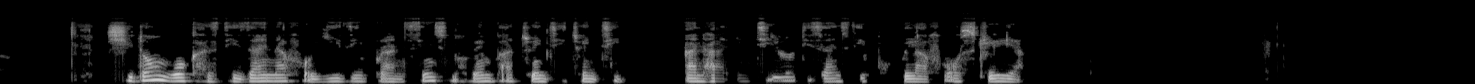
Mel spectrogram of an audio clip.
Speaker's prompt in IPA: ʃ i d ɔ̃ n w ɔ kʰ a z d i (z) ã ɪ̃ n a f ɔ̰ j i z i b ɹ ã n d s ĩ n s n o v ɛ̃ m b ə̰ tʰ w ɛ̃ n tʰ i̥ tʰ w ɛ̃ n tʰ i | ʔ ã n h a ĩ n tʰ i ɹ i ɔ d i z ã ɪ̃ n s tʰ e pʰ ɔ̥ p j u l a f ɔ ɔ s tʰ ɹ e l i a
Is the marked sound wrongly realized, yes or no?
no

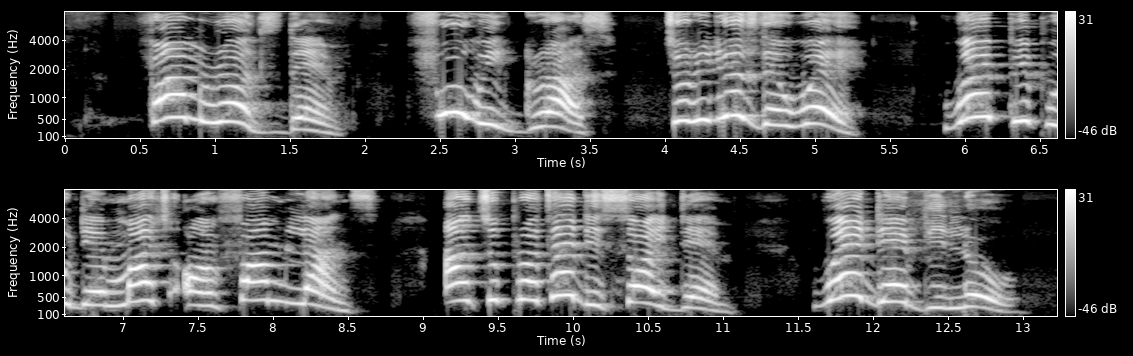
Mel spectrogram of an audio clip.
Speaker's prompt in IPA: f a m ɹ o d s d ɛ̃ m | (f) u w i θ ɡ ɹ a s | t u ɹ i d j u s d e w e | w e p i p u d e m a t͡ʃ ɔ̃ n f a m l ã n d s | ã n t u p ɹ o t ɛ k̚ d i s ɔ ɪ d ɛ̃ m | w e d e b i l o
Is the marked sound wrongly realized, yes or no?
no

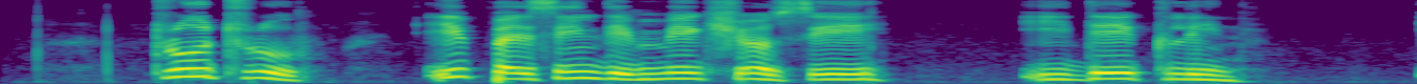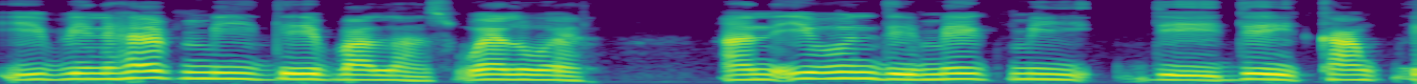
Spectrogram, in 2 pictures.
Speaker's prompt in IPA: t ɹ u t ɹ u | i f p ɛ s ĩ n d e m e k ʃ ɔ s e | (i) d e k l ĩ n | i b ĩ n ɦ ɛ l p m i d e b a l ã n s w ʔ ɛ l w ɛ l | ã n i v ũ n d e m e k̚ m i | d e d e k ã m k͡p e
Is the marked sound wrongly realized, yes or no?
no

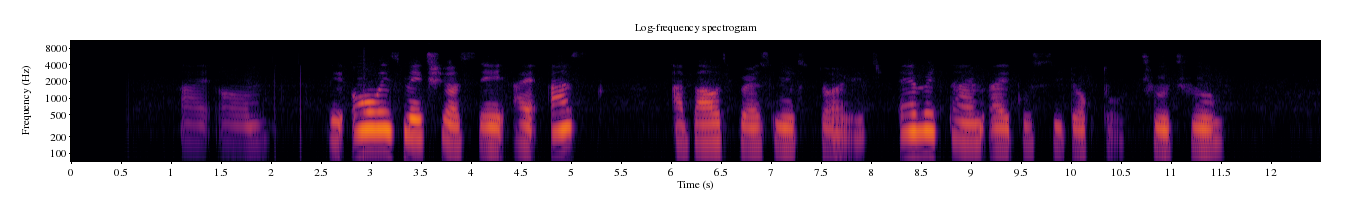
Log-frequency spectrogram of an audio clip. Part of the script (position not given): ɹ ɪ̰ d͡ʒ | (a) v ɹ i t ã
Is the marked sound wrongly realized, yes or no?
yes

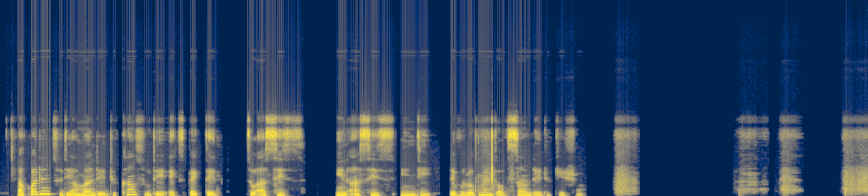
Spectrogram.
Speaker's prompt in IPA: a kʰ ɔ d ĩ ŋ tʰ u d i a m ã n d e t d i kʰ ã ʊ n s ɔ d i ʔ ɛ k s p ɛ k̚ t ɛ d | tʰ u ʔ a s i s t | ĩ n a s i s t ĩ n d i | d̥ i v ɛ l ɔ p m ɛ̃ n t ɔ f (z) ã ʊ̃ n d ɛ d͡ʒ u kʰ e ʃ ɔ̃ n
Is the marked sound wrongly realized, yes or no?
yes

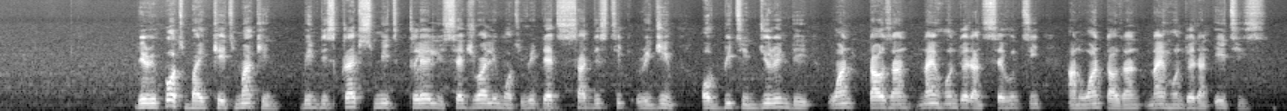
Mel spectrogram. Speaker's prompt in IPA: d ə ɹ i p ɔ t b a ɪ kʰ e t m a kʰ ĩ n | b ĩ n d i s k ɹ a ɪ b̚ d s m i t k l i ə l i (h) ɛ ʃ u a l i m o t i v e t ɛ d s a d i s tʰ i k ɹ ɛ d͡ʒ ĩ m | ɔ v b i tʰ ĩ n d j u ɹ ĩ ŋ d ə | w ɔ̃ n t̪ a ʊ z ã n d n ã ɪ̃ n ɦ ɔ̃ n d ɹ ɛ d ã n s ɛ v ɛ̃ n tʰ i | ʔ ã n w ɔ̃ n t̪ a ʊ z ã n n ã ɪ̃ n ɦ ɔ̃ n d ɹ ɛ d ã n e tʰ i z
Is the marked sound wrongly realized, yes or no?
yes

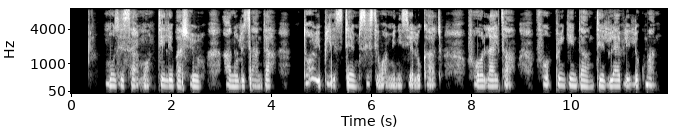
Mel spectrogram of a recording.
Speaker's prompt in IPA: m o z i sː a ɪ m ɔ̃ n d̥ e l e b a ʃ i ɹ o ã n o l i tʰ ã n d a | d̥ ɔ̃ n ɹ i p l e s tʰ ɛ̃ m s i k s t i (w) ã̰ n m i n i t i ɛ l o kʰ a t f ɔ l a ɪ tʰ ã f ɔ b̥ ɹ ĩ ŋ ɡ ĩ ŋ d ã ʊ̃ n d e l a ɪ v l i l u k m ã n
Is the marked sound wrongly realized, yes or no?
no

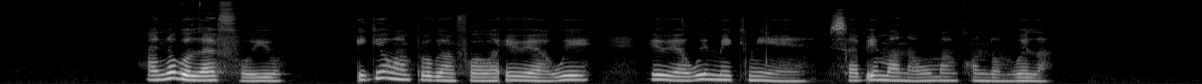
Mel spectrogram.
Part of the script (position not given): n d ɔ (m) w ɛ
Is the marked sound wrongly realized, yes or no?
no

